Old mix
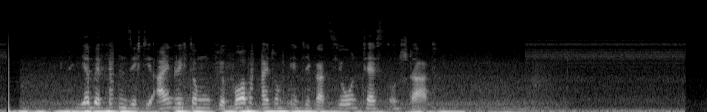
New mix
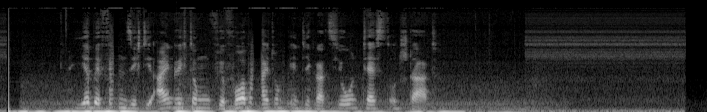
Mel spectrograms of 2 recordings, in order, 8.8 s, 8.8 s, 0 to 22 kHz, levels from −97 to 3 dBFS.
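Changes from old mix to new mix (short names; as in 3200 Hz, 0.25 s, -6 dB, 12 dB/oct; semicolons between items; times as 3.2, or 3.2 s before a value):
background: add bell 5200 Hz -15 dB 3 oct; master: remove air absorption 490 m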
